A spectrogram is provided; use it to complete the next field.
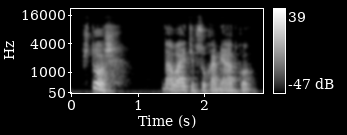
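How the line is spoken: Resigned sigh. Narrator (Russian): вздохнул он так, словно поставил на своей жизни крест

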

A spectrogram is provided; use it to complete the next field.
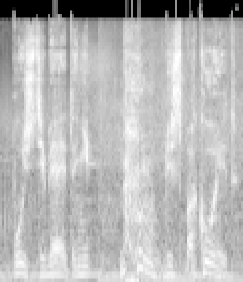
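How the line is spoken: Strained wheeze. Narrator (Russian): с усилием прохрипел я

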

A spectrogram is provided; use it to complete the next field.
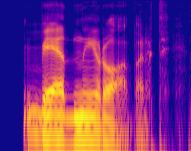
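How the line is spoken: Mocking old man. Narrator (Russian): насмешливо произнес старик

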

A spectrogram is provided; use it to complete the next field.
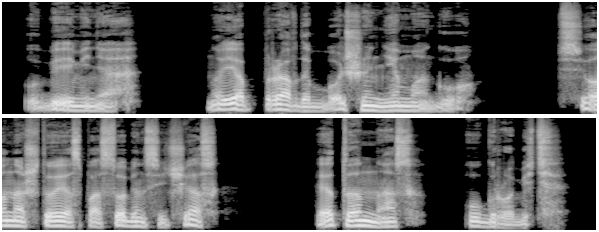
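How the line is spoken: Barely audible. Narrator (Russian): Он еле слышно сказал

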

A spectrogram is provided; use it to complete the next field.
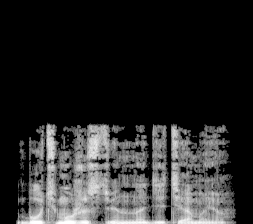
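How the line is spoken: Gentle yet commanding. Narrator (Russian): Монте-Кристо сказал ласково, но все же с повелительной ноткой в голосе

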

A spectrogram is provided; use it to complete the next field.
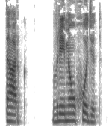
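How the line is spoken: Deep bass voice. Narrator (Russian): пробасил он

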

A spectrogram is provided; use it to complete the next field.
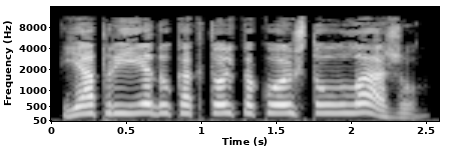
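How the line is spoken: Shouting after someone. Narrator (Russian): крикнул мне вдогонку Майло

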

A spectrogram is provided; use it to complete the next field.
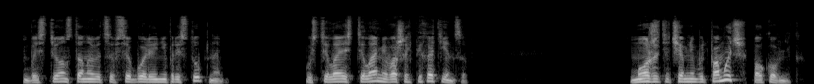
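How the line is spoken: Quiet. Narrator (Russian): негромко произнес

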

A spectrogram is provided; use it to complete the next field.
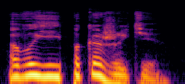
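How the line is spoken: Innocent suggestion. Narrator (Russian): с невинным тоном предложил Преста

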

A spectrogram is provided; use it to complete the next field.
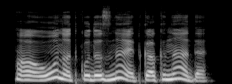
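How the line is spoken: Laughing loudly. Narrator (Russian): Начинает хохотать Аарон

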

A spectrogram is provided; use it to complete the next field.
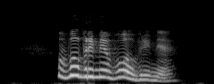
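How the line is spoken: Drunken laughter. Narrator (Russian): расхохоталась пьяная девица

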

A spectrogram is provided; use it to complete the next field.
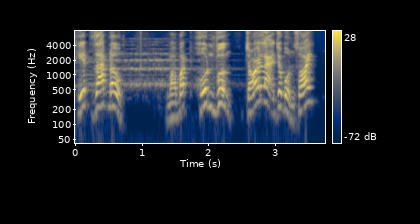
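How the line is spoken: General's shout. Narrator (Vietnamese): Mẫn tướng quân hét lên

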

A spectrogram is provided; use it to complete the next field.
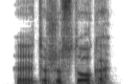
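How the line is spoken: Shocked trembling mutter. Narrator (Russian): в шоке пробормотал бригадир, губы его затряслись

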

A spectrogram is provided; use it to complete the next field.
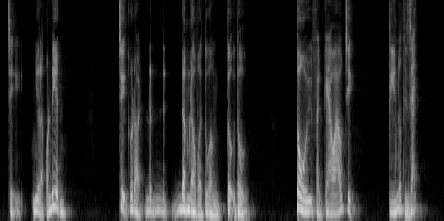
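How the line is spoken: Trembling voice. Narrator (Vietnamese): giọng vẫn còn run run

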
